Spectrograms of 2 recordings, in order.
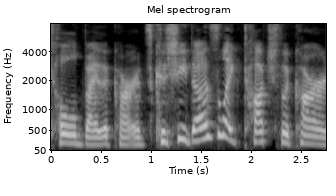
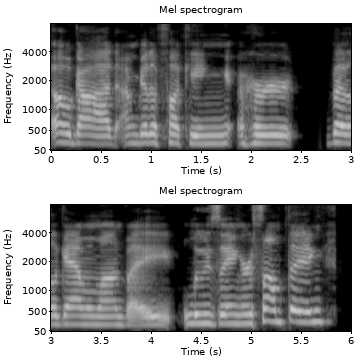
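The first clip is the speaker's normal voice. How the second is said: ordinary talk, nothing marked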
